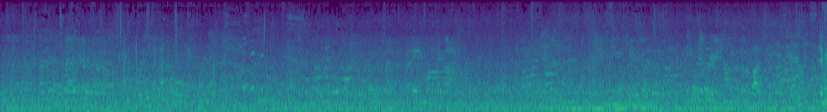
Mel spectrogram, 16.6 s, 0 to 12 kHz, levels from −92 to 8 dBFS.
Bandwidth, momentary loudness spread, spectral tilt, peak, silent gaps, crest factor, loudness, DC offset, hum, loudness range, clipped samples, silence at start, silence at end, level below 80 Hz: 11.5 kHz; 5 LU; -6 dB/octave; -14 dBFS; none; 20 dB; -35 LUFS; under 0.1%; none; 3 LU; under 0.1%; 0 s; 0 s; -42 dBFS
